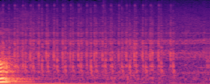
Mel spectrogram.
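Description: The end of a spoken word, then a faint, fast, even ticking from a camera's lens motor.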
